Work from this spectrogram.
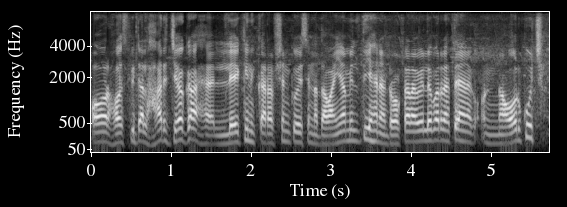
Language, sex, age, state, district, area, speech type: Urdu, male, 45-60, Uttar Pradesh, Aligarh, rural, spontaneous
